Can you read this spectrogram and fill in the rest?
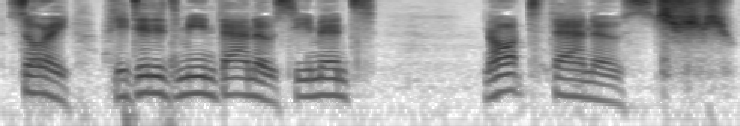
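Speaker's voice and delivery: ordinary delivery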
